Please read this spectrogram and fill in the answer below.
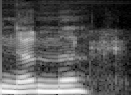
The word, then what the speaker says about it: NUM: Alors bien évidemment, quand on parle de sport NUM, ou c'est bien prononcé NUM Sport NUM, ah oui, comme numérique.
